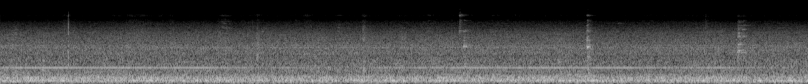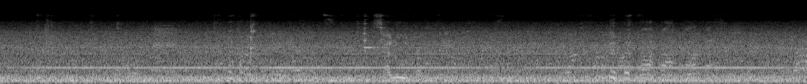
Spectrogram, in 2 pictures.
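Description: Steady cabin roar of an airliner in flight, with a faint steady whine running through it and a few light clinks.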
